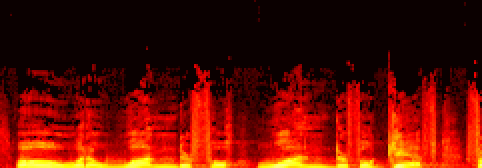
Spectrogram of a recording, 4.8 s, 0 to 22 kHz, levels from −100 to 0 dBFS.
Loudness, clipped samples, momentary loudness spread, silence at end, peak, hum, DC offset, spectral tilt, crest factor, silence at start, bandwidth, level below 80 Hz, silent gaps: -22 LUFS; under 0.1%; 9 LU; 0 s; -6 dBFS; none; under 0.1%; -7 dB/octave; 16 dB; 0.15 s; 10.5 kHz; -70 dBFS; none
